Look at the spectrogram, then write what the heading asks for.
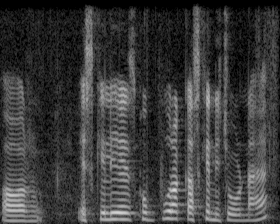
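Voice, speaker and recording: A woman presenting health tips, calmly explaining a home remedy step by step while showing how it's done, repeating points as she goes. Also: medium pitch, normal speed. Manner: explains with repetition while demonstrating. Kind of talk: demonstration lesson.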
